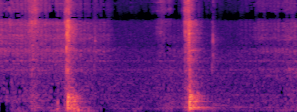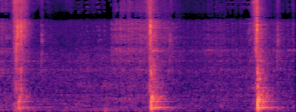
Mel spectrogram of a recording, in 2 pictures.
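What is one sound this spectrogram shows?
A cleaver chops through carrot onto a wooden chopping board.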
